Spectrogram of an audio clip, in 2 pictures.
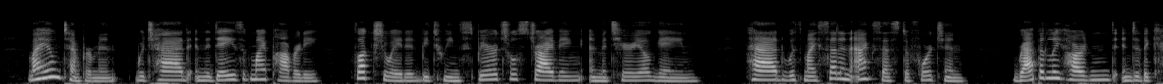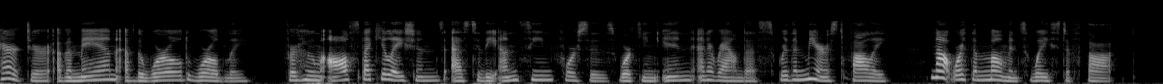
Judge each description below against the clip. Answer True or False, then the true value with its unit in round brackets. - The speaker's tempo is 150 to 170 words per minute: True (160 wpm)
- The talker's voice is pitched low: False (185 Hz)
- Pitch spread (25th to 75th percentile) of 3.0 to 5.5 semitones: True (4.2 semitones)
